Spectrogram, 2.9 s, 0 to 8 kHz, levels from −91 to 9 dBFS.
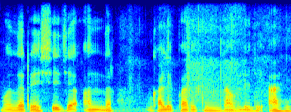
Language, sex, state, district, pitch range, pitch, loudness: Marathi, male, Maharashtra, Solapur, 105-115 Hz, 110 Hz, -20 LUFS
